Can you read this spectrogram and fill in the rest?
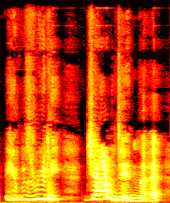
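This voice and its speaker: A woman with a high-pitched, bright voice speaks in an informal vlog monologue. She is chatty and wry, wandering from one thought to the next and cutting herself off as she goes. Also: lively intonation, unhurried. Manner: chatty, wry, self-interrupting. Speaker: vlogger showing old interview tapes. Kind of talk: casual rambling monologue to camera.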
